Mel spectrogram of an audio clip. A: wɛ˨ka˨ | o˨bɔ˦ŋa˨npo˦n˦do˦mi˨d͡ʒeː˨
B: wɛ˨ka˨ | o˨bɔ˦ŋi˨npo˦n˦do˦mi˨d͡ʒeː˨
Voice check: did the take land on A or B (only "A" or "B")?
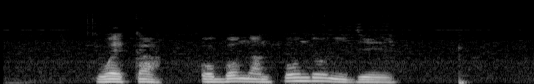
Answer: A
